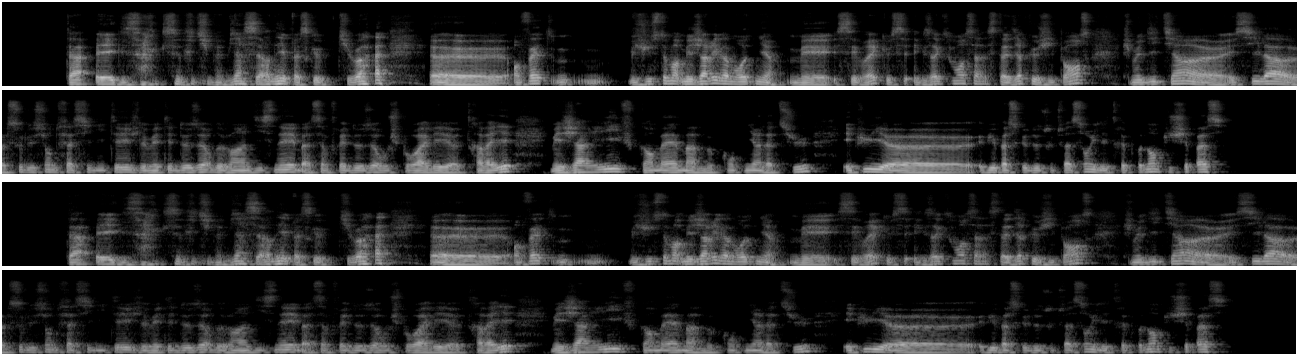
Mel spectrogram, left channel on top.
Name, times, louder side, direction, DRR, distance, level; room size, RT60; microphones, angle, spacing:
voice 1, 0.6-25.1, left 4 dB, 65° left, 5 dB, 0.4 m, -28 dB
5.8 x 2.8 x 3.0 m, 0.36 s
head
